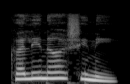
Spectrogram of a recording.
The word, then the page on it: ಕಲಿನಾಶನ: kalināśana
